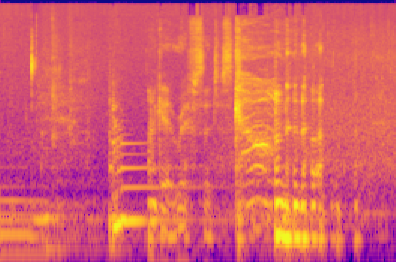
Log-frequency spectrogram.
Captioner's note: laughs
